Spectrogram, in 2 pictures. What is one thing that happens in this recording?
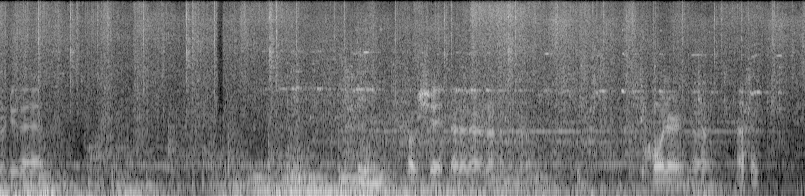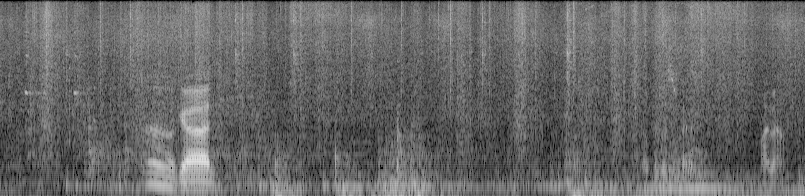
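A lit flare hisses and sputters steadily.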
